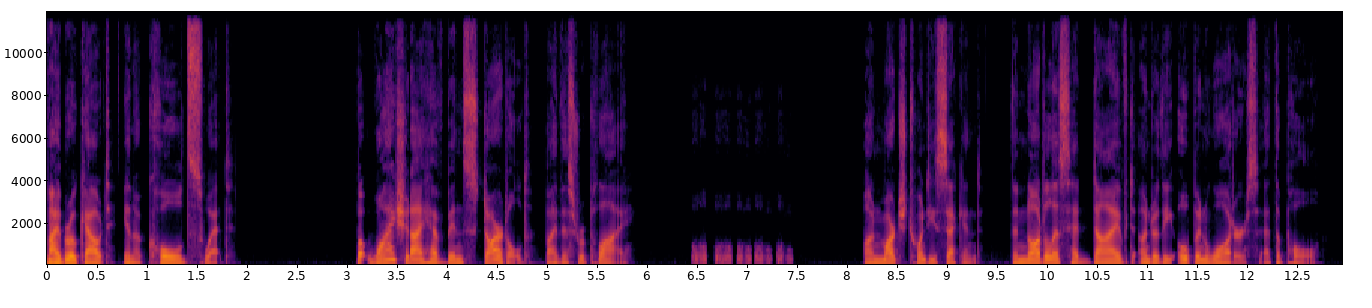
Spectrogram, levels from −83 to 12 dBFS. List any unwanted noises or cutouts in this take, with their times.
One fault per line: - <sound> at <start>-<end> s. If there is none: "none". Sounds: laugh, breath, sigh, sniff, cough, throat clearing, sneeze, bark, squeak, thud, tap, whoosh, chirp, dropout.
- laugh at 6.4-7.5 s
